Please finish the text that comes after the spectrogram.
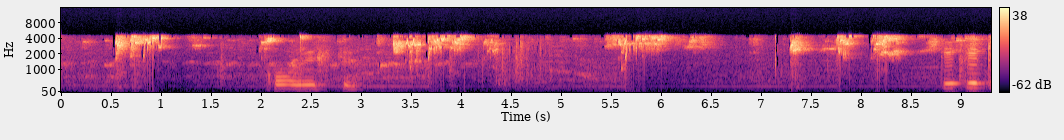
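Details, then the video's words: Pair of green Fischer's lovebirds chattering in rapid, shrill twitters and squeaky chirps, loud bursts separated by brief pauses, with a faint low voice briefly audible in the background. "Lovebird Singing & Chirping Sounds - Green Fischer Pair"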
